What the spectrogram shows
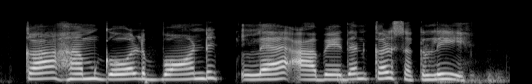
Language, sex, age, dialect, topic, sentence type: Magahi, female, 18-24, Southern, banking, question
